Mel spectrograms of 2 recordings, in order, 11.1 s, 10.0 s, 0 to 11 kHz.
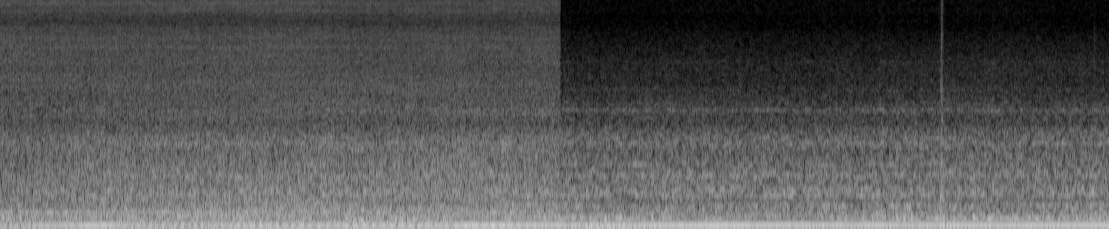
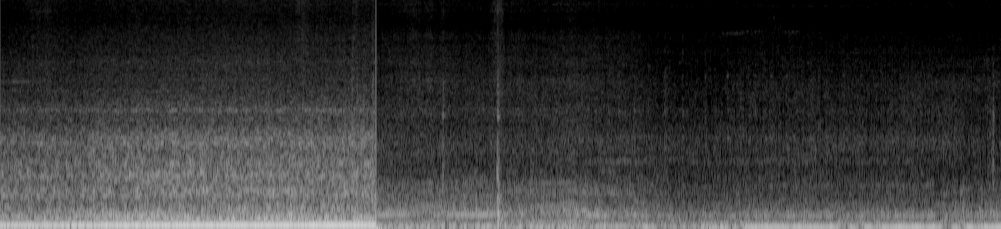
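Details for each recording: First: Mercedes-Benz W202 C280 petrol engine, hot, after idle adjustment (previously about 1000 RPM in park/neutral, 500 RPM in gear): steady low even hum with no surging; normal idle, now perfect in all gears. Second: Mercedes-Benz W202 C280 petrol idling high: about 1000 RPM in park and neutral, dropping to about 500 RPM in reverse and drive; fast loud idle drops to a quieter, slower idle when the idle adjuster is pressed down.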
